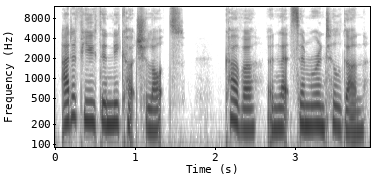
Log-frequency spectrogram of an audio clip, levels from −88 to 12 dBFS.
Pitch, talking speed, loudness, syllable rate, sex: 190 Hz, 180 wpm, -19 LUFS, 5.3 syllables/s, female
